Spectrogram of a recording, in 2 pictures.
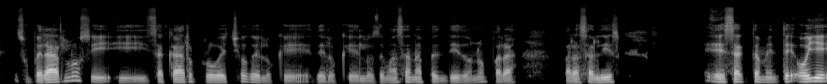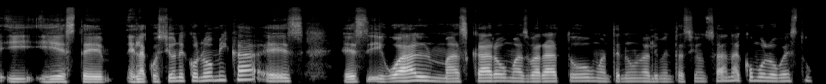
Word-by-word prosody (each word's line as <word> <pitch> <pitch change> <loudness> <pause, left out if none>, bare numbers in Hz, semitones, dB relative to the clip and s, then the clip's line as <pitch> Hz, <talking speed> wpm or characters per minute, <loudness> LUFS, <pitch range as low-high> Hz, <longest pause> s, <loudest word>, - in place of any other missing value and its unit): superarlos 115 - +1
y 105 -1 -3
y 100 -1 -8
sacar 110 +3 -1
provecho 110 +5 -2
de 115 -4 -3
lo 95 0 -11
que 95 -1 -8
de 95 -1 -5
lo 95 - -9
que 95 +1 -8
los 95 -1 -8
demás 100 +4 -6
han 115 - -3
aprendido, 100 0 -6
¿no?, - - -9
para - - -4 0.4
para 100 -1 -2
salir. 105 +3 0 0.9
Exactamente. 115 -1 0
Oye, 145 +3 +6
y 130 -1 -2
y, 125 -1 0
este, 120 -1 +4 0.2
en 120 -1 +2
la 130 - +6
cuestión 145 +5 -1
económica, 190 +6 +2
¿es 75 0 0 0.4
es 125 +1 +1
igual, 155 +6 +6
más 140 -3 -1
caro, 155 +1 +4
más 145 -2 -2
barato, 145 +3 +2
mantener 140 -1 -5
una 145 0 -5
alimentación 135 +1 -7
sana? 85 -9 -2
¿Cómo 175 -1 -3
lo 155 -1 0
ves 160 +1 -4
tú? 175 -4 -15
130 Hz, 155 wpm, -22 LUFS, 105-150 Hz, 0.9 s, Oye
